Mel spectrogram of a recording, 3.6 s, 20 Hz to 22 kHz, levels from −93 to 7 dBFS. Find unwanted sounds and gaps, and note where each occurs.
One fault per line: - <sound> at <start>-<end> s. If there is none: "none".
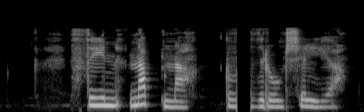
- dropout at 2.4-2.5 s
